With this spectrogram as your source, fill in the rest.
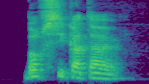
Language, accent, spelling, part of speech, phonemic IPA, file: French, Canada, boursicoteur, noun, /buʁ.si.kɔ.tœʁ/, LL-Q150 (fra)-boursicoteur.wav
- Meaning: One who dabbles in the stock market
